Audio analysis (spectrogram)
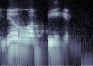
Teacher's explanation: اب یہاں نون کی ساؤنڈ ہی نہیں آئے گی, را کے ساتھ میم کو ملا دیں گے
